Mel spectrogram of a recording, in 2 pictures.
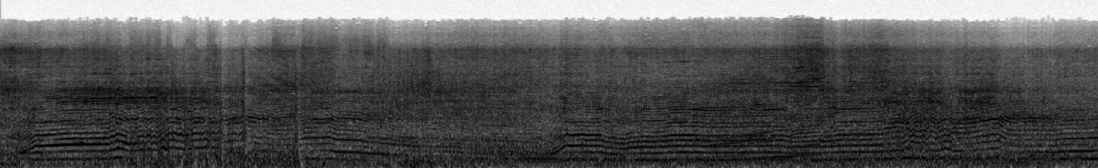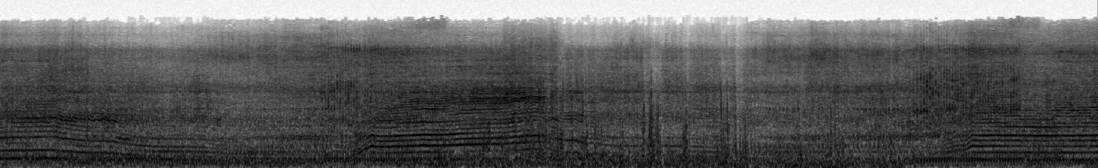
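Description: Several dirt bike engines racing at once, each revving up and dropping back again and again, so the pitch keeps rising and falling, over a steady low drone.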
